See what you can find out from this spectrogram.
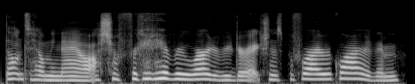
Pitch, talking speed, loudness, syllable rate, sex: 220 Hz, 230 wpm, -16 LUFS, 6.3 syllables/s, female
